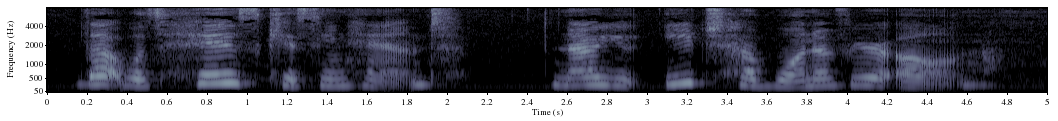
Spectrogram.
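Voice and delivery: ordinary delivery, nothing marked

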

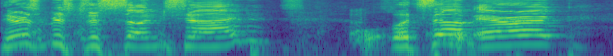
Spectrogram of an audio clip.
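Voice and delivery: talking very loud. Greeting another speaker who just joined the video call: yelling. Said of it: "stop yelling".

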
